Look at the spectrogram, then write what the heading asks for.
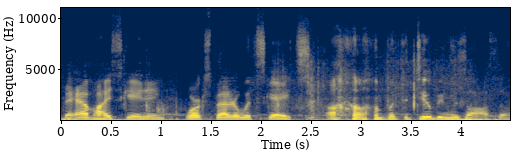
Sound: chuckles

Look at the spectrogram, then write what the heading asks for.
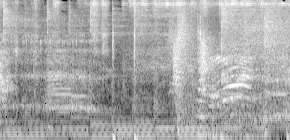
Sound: zombie snarl

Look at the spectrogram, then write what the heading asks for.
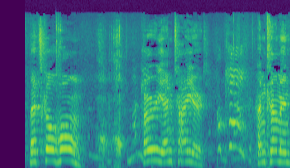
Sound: oinking

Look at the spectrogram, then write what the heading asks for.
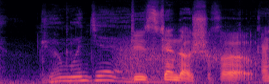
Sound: speaking Tibetan

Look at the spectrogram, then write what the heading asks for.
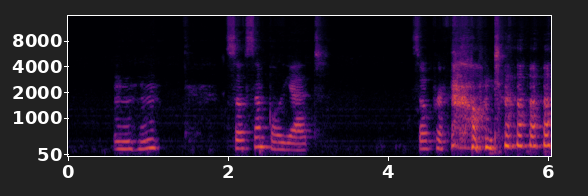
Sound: laughs

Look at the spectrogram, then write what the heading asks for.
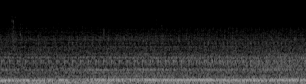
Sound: boat engine idling

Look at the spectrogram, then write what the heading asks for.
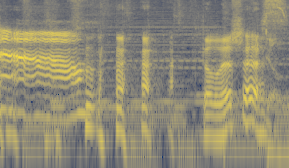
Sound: laughs

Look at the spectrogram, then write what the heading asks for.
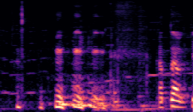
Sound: laugh

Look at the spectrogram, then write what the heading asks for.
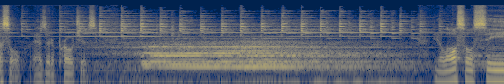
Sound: train whistles, bells ring

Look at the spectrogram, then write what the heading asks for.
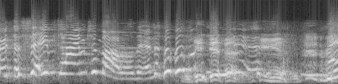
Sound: giggles

